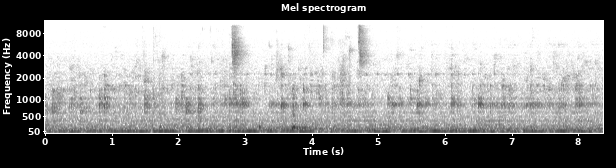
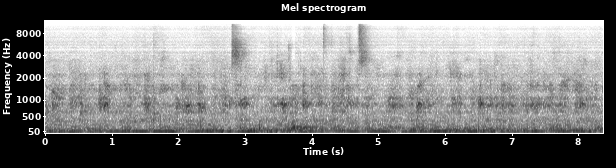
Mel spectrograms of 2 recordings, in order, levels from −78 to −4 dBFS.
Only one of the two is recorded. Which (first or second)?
first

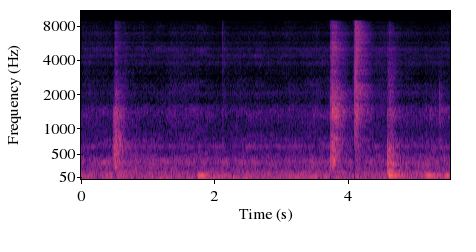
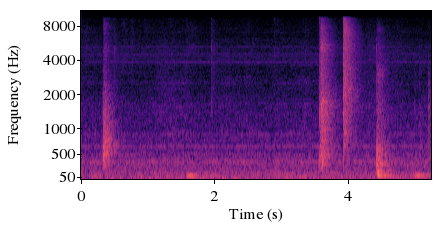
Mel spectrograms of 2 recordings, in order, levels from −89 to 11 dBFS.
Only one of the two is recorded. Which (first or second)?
second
